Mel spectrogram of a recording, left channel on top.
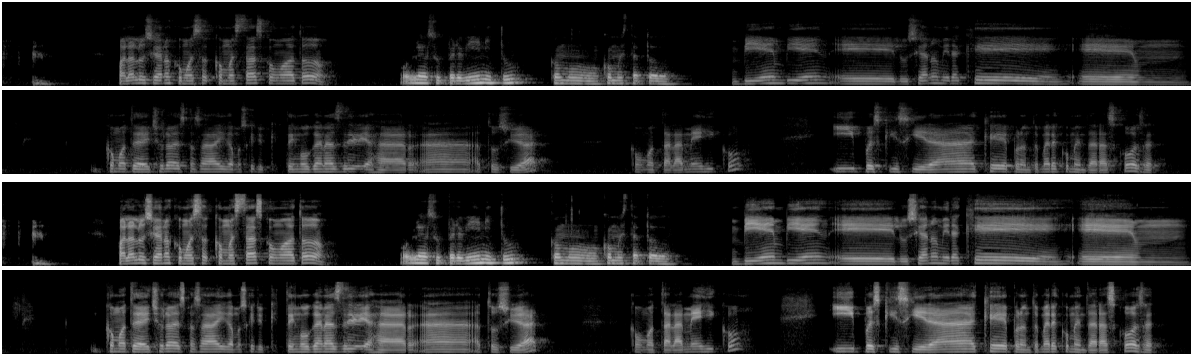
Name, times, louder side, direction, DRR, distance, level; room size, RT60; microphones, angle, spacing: voice 1, 1.2-3.2 7.3-12.2 12.8-17.2 18.2-19.3 19.7-23.4, right 8 dB, 70° right, 0.8 m, -30 dB
voice 2, 4.0-6.8, right 2 dB, 20° right, 0.7 m, -27 dB
22.5 x 9.7 x 5.8 m
head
